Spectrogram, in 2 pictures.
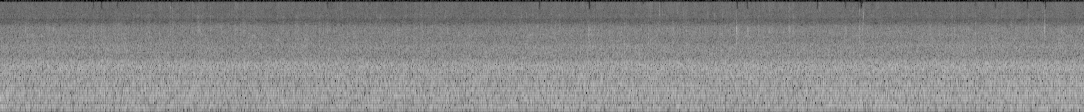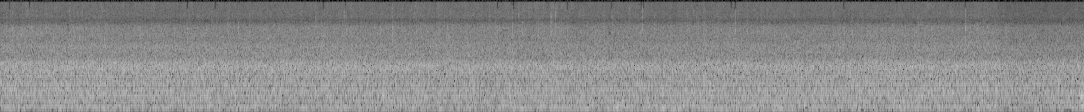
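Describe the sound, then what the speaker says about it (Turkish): Steady, heavy rain pours down continuously, a dense hiss of drops drumming on surfaces with no pauses and no voices. "Bayağı hızlandı yağmur. Bayağı hızlı yağıyor. Çok güzel yağıyor."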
